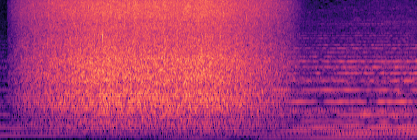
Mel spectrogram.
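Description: A burst of rushing noise that swells in at once and cuts off about three seconds in, laid over slow background music.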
